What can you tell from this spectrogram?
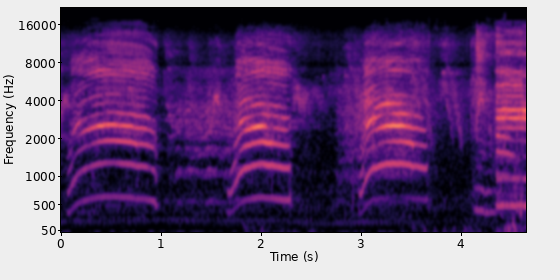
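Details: Little kitten's tiny meows: three sustained, bright harmonic meows about a second apart, each sliding up then easing down, ending in a short harsher burst of sound.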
